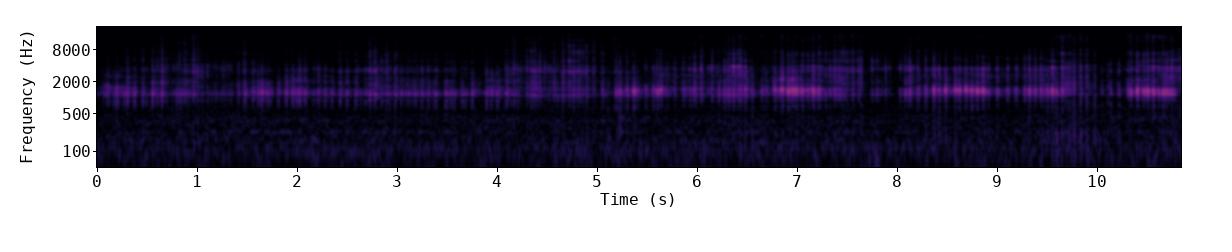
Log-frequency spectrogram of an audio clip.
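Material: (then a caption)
Rattan. Fingernails scratch the weave of a small, hollow woven rattan/reed basket held in both hands. The result is a quiet, dense, fast scratchy rattle centered in the midrange with no low end, swelling into louder bursts toward the end.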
